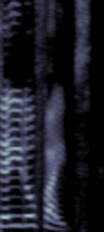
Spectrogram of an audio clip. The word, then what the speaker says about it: pteridophytes: bundle are present in Peridot fight so for the first time vascular bundle was seen in potato fights in pteridophytes p is silent Terror fights now the spermatophyte is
